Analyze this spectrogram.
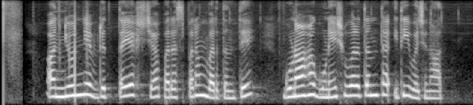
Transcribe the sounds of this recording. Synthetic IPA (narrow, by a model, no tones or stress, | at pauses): ɐnjoːnjɐʋɾɪt̪ːɐjɐʃjɐpɐɾɐspɐɾɐmʋɐɾt̪ɐnt̪eː | ɡuɳaːɦɐ̆ɡuɳeːʃuʋɐɾt̪ɐnt̪ɐʔit̪iʋɐd͡ʒɐnaːt̪̚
